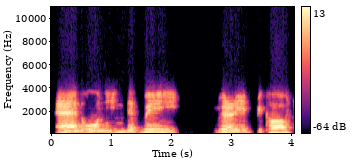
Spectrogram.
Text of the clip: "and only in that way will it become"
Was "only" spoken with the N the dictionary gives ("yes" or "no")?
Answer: yes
